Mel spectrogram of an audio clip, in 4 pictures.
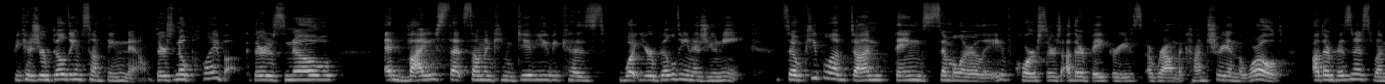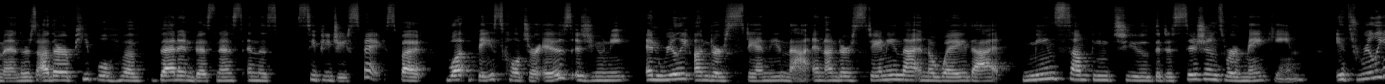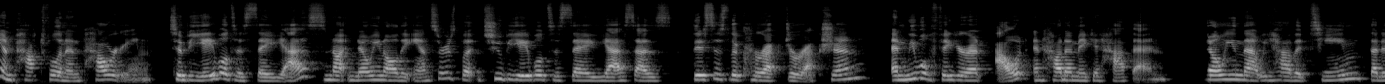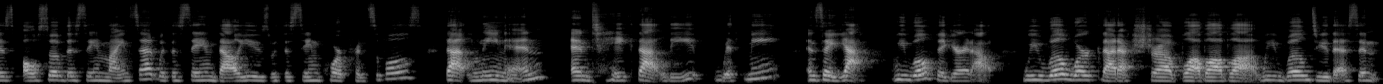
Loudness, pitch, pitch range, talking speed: -29 LUFS, 195 Hz, 180-215 Hz, 185 wpm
